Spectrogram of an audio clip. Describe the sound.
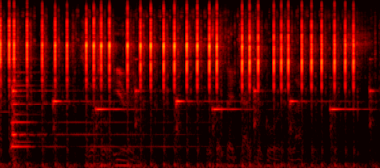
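Rapid, crisp tapping of someone texting on a phone, a steady flurry of clicks with short pauses, ringing tones sounding through it, and faint voices murmuring underneath.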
